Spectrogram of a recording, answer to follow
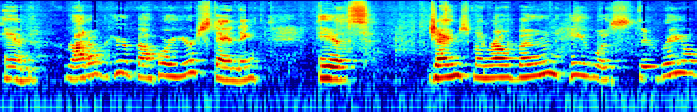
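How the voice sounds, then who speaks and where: With a Southern US accent, a woman talks very slowly in a high pitch, her intonation fairly even over noticeable background noise. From Arkansas. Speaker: museum docent. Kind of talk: museum tour guide talk.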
